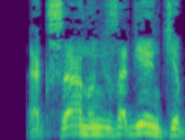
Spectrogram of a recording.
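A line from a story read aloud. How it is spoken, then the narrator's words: Roaring elephant. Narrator (Russian): проревел слон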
